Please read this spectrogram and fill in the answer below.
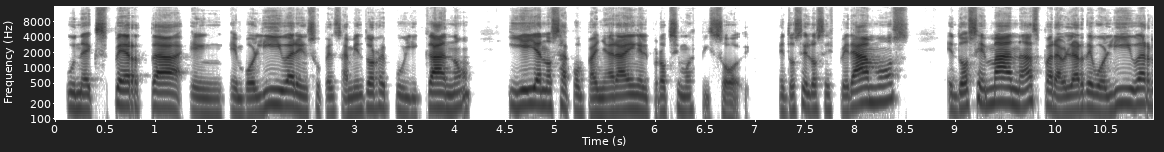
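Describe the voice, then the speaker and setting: A woman hosting a history interview, speaking off the cuff in a measured, formal, academic way. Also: low voice, no room sound, studio quality. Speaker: host. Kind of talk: history interview hosting, unscripted closing remarks.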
